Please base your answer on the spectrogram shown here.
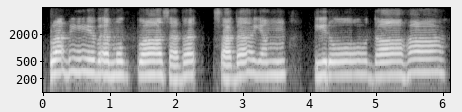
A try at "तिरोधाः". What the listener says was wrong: திரோதாஸ்னு இஸ் இருக்கு, இஸ் அடிச்சுட்டு விசர்க்கம் போட்டுக்கோங்க. திரோதாஸ் இஸ் இருக்கு இல்லையா, இஸ் தான் விசர்க்கம் ஆயிடுது.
